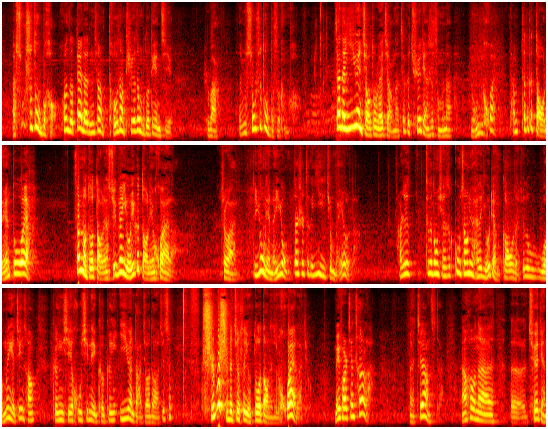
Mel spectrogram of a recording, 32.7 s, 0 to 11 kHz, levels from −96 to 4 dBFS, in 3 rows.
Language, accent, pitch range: Chinese, native, 155-260 Hz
